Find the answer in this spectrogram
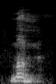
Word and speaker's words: Mynd: Now it's spelt Mynd, but it's pronounced in Radnorshire Mun.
